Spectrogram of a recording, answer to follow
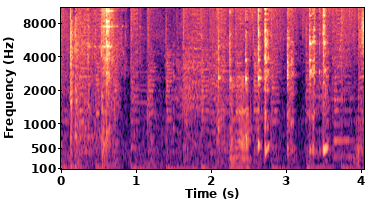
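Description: Metal spoon clinking against a glass jar as tomato sauce is scooped out: a few sharp clinks about a second apart, over faint background music.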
